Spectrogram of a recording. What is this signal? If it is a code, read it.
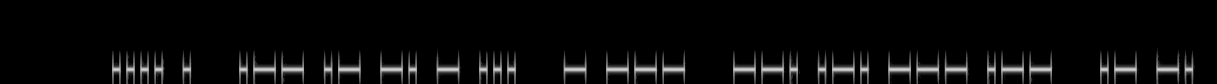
Morse code, heard as a keyed tone, about 17 wpm, 700 Hz. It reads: HE WANTS TO GROW AN
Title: Easy Phrases 17wpm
